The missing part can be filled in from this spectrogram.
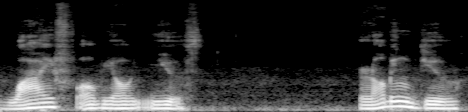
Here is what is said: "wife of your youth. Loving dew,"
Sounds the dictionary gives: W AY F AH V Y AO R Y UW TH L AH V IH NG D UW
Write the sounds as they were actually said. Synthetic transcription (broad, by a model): W AY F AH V Y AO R Y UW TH L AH B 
